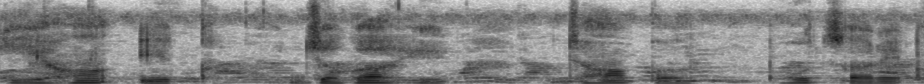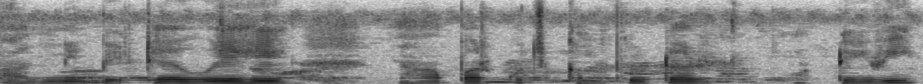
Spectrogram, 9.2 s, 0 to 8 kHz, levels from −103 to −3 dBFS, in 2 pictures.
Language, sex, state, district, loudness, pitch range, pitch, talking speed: Hindi, male, Andhra Pradesh, Chittoor, -22 LUFS, 155-180 Hz, 165 Hz, 115 wpm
